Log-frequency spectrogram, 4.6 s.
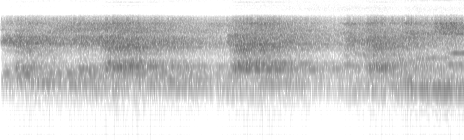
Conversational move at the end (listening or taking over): taking over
